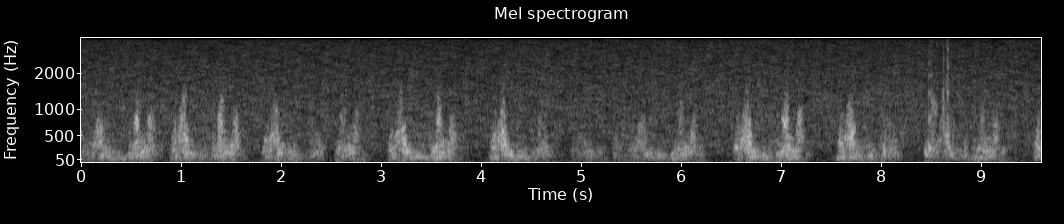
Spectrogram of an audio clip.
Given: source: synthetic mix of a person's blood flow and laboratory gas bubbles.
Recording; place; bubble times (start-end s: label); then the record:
Doppler ultrasound of blood flow; precordium
7.99-8.10 s: bubbles
8.43-8.59 s: bubbles
8.62-8.76 s: bubbles
8.84-8.89 s: bubbles
From the record:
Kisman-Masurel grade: 212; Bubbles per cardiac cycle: several, 3 to 8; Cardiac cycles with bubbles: 1 to 10%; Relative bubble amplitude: moderate (0.250 to 0.450); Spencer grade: 1 (occasional bubble signal discernible with the cardiac motion signal, with majority of cardiac periods free of bubbles); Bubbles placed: only in the low amplitude regions of the cardiac cycle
